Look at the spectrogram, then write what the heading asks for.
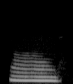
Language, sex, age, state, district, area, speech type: Maithili, female, 30-45, Bihar, Araria, rural, conversation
